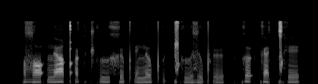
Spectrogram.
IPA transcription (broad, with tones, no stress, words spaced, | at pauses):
zˤɯː˨ʔ næː˦ qʼø˦kt͡ʃʼɯː˨ xø˨˦pʼe˨nəː˦pʼɯ˨ ǁʰɯː˨zɯ˨pʼø˨ | kəː˦ʔkæ˨ǀʰe˨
